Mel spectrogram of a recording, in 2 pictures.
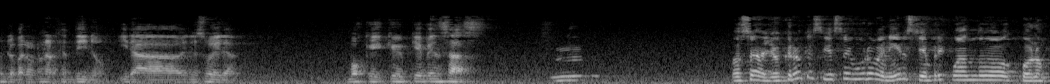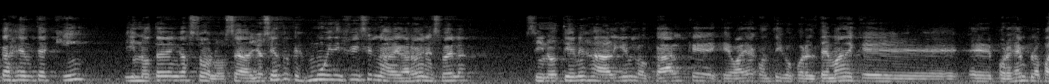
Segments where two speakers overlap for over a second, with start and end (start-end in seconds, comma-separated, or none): none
